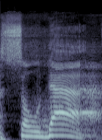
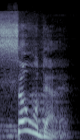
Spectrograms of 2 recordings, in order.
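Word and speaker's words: Sawda: he mentioned her name, I called her Soda. That's how I pronounced it. I said, the sheikh, he mentioned that the wife of the Prophet sallallahu alaihi wasallam, Soda. And he said, not Soda, it's Soda. Soda means black.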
